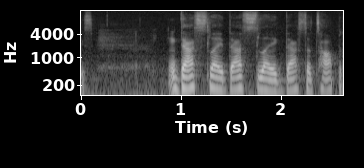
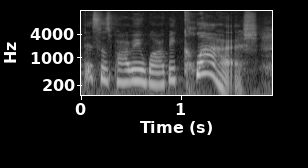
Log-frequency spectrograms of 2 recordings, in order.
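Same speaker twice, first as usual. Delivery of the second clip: higher sassy verdict; 8 semitones higher than usual. Retold or imitated. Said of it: "And I'm like".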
